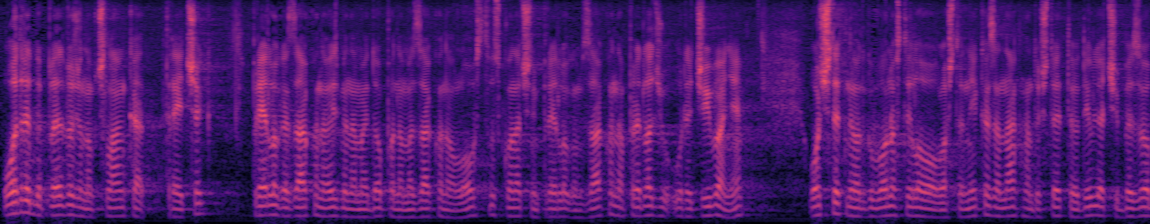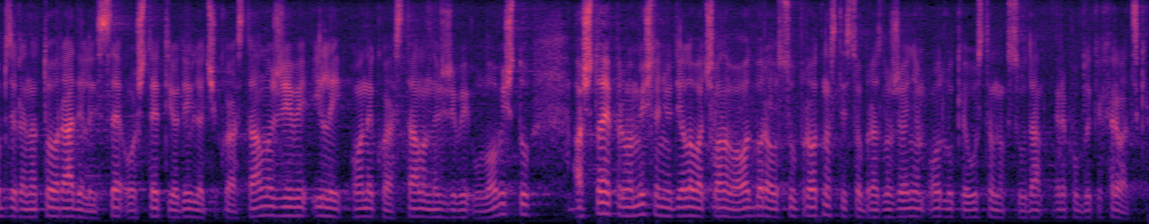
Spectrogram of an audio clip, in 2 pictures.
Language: Croatian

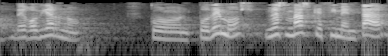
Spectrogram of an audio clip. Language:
Spanish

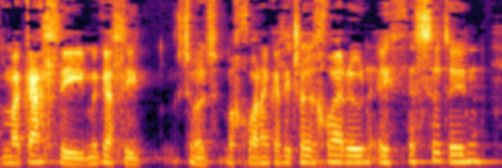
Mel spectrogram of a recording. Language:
Welsh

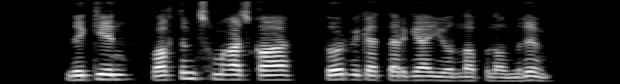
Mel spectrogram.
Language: Uyghur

